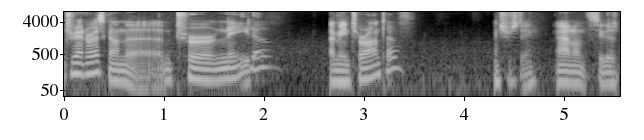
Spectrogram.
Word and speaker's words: Toronto: I can tell you're not from Toronto, as you pronounce the second T. Oh, Toronto? Toronto. Well, I was trying to be very, like, Toronto. I was trying to be very Toronto. I was trying to hit every... Tirana? I want to just say Tirana. That's how you should pronounce it.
